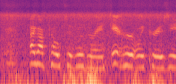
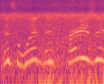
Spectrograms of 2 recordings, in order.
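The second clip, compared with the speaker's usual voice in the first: raised voice against the storm; shouting over wind; 6 semitones higher, 5 dB louder than usual. Real, not acted. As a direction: call out over the gusts. Vlogging outside in hurricane wind.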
